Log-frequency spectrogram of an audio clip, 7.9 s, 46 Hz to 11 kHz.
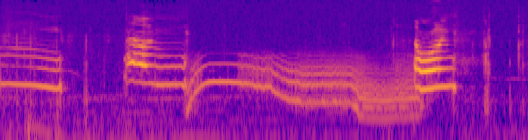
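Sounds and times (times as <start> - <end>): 
cat wailing and moaning: 1.9 - 6.7.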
